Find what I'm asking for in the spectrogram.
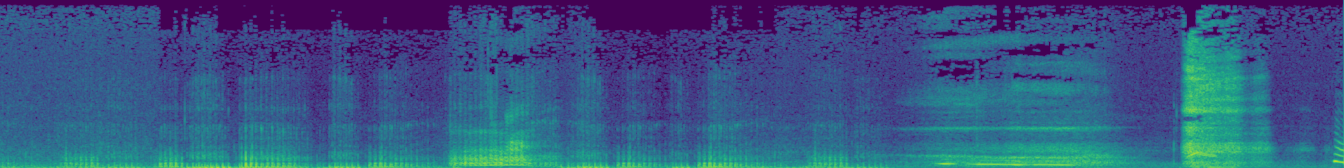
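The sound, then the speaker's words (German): A sleeping kitten in a rabbit hutch purring in steady, rhythmic rumbling waves for several seconds, fairly loud, before it fades into a few softer, higher squeaky sounds. “das Kätzchen ist auch eingeschlafen.”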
